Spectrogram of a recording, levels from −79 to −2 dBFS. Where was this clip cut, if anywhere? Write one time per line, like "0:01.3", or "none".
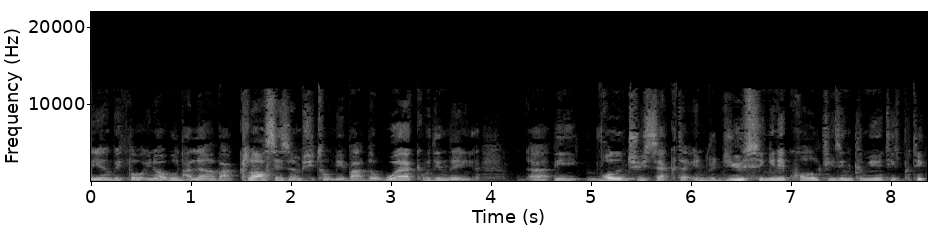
0:00.9
0:04.6
0:04.9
